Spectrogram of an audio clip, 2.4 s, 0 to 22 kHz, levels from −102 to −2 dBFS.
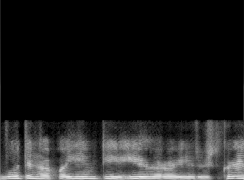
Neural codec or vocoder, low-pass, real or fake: codec, 16 kHz, 1 kbps, FreqCodec, smaller model; 7.2 kHz; fake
